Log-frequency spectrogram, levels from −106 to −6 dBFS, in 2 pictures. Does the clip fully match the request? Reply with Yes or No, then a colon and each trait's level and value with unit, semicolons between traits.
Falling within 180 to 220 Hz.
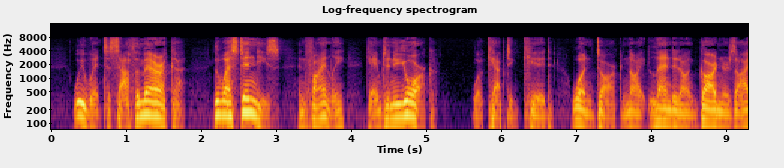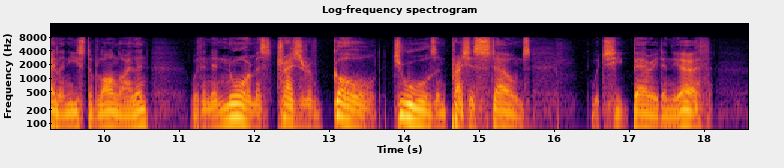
No: very low, 95 Hz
